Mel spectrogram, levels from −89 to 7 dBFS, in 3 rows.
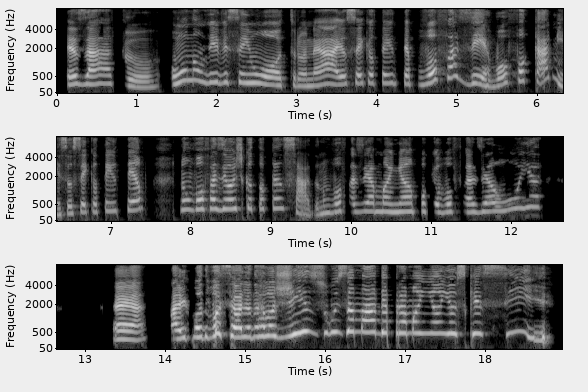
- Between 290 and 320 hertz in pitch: Yes, very high, 295 Hz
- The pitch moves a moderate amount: No, wide, 6.5 semitones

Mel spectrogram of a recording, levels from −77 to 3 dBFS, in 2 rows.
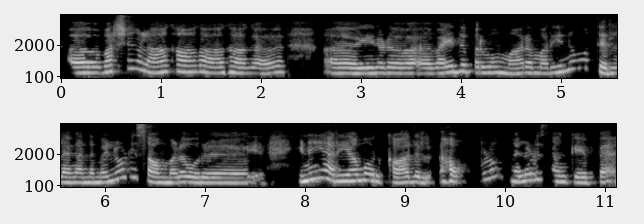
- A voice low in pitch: No, high, 230 Hz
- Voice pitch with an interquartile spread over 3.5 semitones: Yes, average, 4.0 semitones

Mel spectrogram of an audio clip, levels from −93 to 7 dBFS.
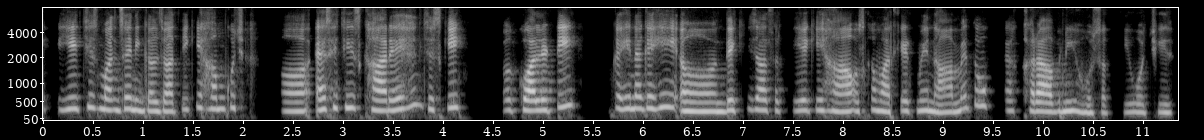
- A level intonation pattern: No, average, 3.9 semitones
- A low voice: No, very high, 265 Hz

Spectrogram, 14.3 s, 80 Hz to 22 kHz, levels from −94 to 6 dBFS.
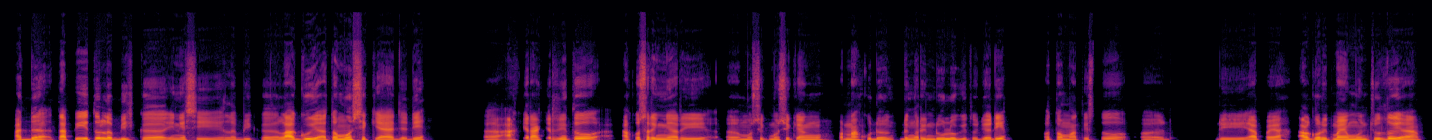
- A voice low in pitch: Yes, low, 125 Hz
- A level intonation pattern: No, average, 4.2 semitones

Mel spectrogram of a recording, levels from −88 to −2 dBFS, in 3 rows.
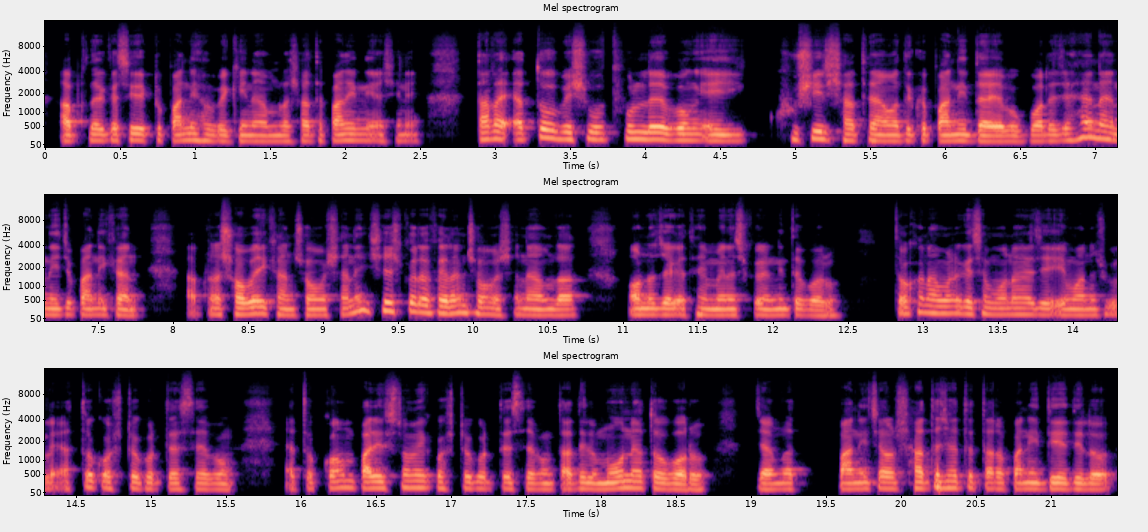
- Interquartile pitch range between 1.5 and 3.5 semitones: Yes, narrow, 2.5 semitones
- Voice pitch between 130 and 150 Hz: Yes, low, 135 Hz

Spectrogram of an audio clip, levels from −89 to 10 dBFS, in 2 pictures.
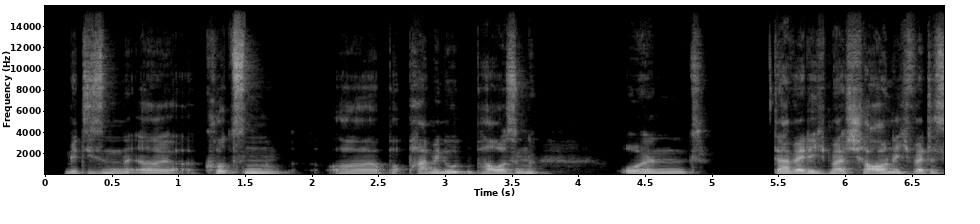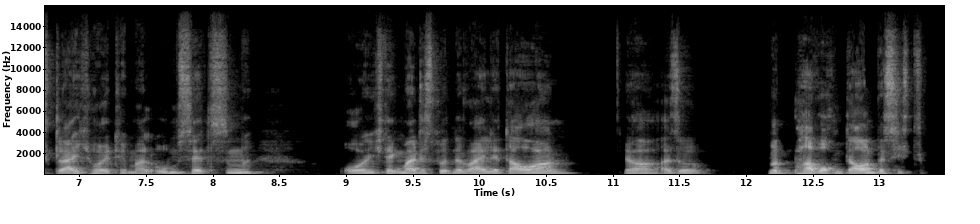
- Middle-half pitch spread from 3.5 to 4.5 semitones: Yes, average, 3.8 semitones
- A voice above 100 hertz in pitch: No, very low, 95 Hz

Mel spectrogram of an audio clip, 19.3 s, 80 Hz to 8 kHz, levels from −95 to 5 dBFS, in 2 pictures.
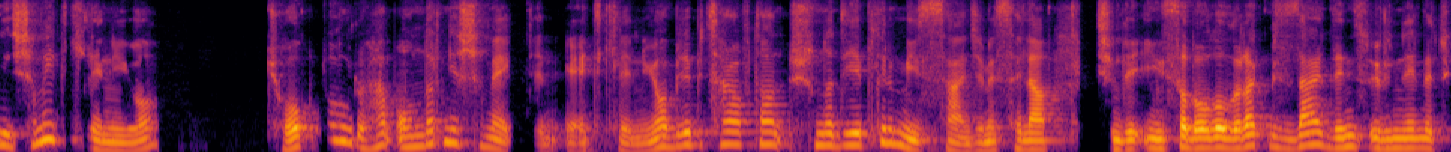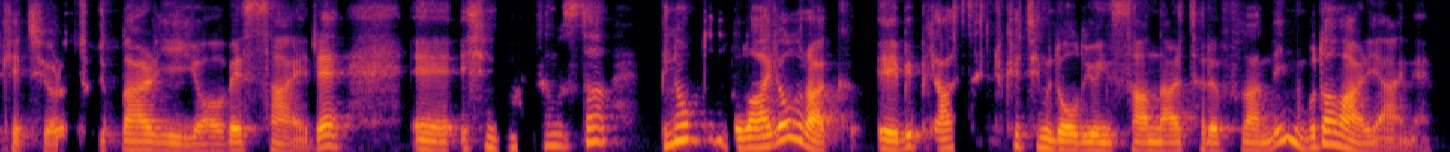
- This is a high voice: No, medium, 145 Hz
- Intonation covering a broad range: Yes, wide, 7.7 semitones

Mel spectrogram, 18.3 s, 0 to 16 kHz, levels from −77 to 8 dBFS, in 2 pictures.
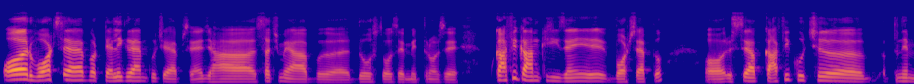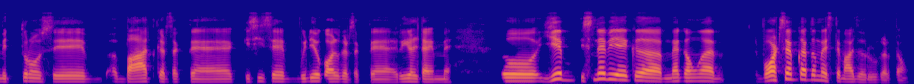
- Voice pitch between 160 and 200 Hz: No, low, 135 Hz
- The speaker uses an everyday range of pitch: Yes, average, 4.8 semitones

